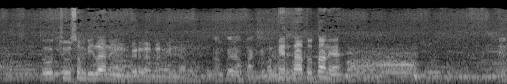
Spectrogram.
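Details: A giant, very tall fat cow coming down from a truck lets out a long, low, steady moo lasting around two seconds, with men talking over and after it.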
